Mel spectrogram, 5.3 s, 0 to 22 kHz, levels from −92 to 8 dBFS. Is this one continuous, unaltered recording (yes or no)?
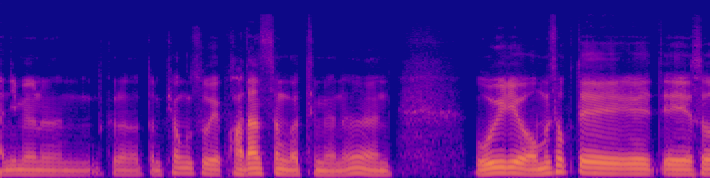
yes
